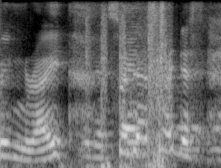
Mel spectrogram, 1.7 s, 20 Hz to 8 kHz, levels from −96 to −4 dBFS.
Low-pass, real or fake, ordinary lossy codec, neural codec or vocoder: none; real; none; none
